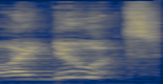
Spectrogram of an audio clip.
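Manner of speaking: yelling in a character voice. Voicing Harbolt in a game scene: shouting as Harbolt. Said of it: "shouts Harbolt".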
